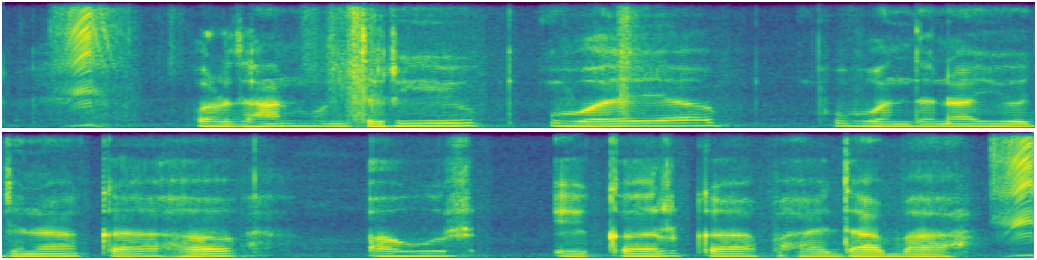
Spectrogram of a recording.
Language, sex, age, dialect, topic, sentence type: Bhojpuri, male, 18-24, Southern / Standard, banking, question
